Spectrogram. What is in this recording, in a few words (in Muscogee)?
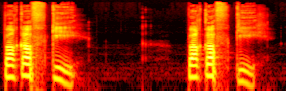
"pvkvfke", Muscogee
